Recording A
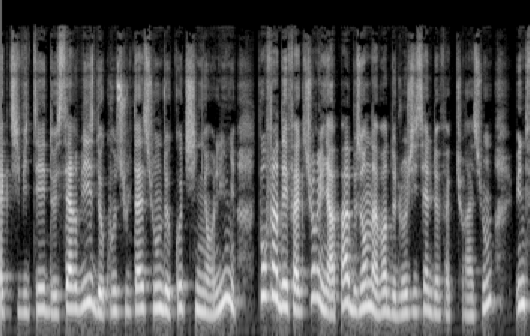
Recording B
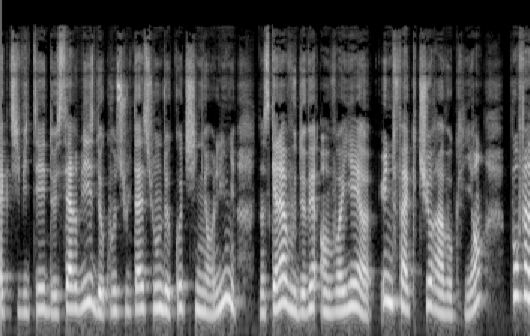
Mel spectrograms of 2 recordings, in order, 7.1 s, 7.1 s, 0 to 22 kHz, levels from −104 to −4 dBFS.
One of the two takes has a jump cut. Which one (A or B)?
A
